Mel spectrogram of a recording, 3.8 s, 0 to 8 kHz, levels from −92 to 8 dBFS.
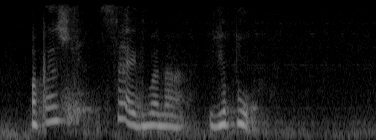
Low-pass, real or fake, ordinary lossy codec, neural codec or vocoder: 7.2 kHz; fake; Opus, 16 kbps; codec, 16 kHz, 0.8 kbps, ZipCodec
